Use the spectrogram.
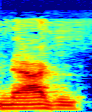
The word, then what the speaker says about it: Nagy: under a scholar named Gregory Nagy. But it's spelled N-A-G-Y.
